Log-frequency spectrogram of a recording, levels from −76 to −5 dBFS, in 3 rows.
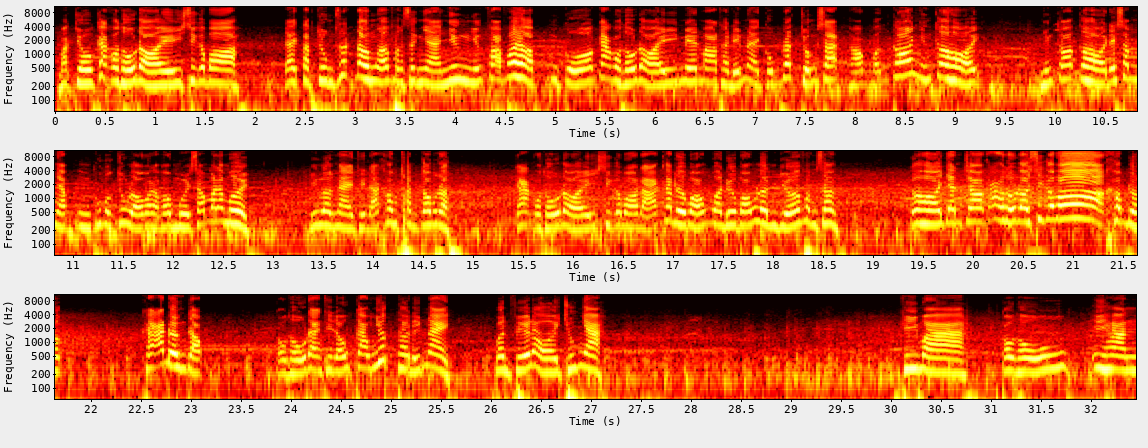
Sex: male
